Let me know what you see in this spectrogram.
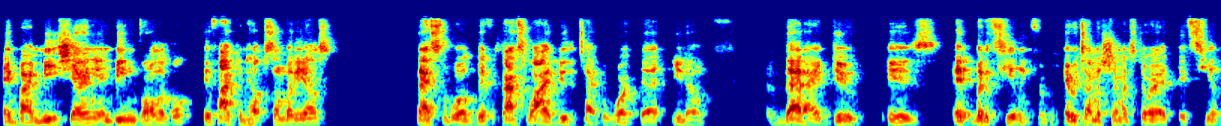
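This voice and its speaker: The speech rushes by at a very fast pace with very wide pitch swings. Vocal fry is present throughout. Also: man, medium pitch for a man. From Canada, Edmonton. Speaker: former football player and motivational speaker. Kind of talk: podcast interview.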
